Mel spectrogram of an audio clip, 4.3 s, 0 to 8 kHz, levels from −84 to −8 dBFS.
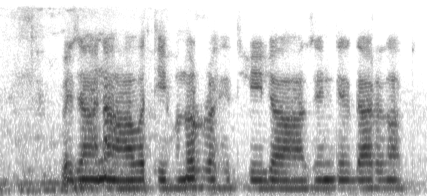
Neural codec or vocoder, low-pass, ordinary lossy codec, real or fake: codec, 16 kHz in and 24 kHz out, 2.2 kbps, FireRedTTS-2 codec; 7.2 kHz; Opus, 16 kbps; fake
